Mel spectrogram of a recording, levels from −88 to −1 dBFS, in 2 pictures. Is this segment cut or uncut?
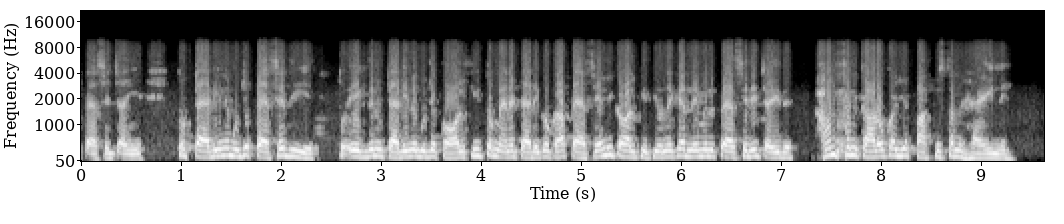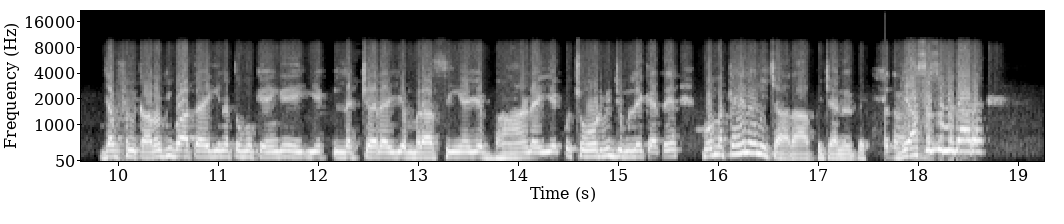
cut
